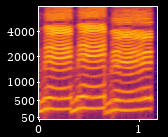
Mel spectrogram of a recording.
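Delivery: high-pitched whine; high, bleating complaint; whiny kid. Retold or imitated. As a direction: mimic a whining child. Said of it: "the whiny kid going".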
